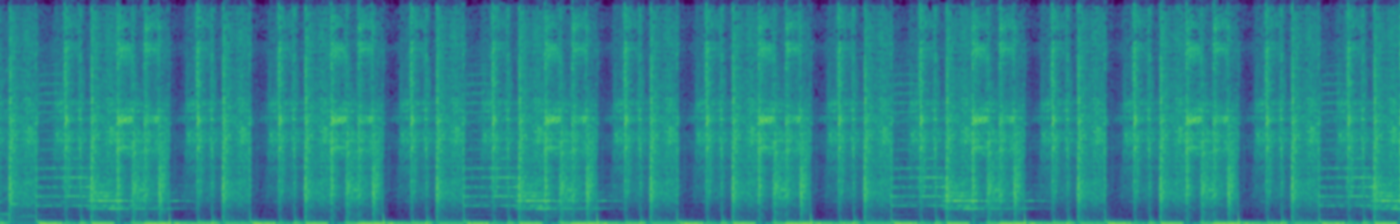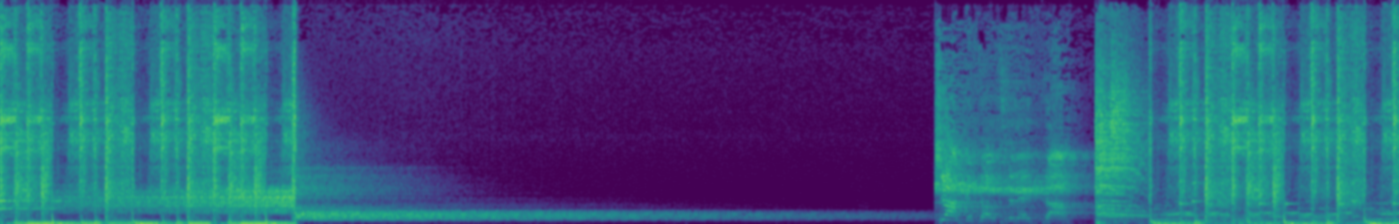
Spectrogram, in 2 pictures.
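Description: A loud electronic track plays with a steady, pounding beat, breaks into a sustained, fading tone, then returns with dense layered sound.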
